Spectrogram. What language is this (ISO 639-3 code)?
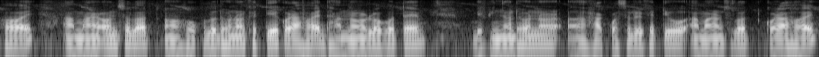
asm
